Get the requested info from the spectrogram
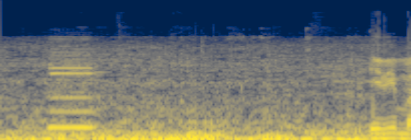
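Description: Steady low engine and road rumble inside a moving car, with one short horn-like beep about a quarter second in.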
